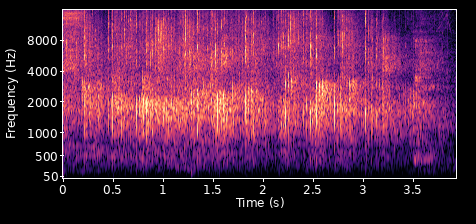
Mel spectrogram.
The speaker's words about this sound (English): Yeah, you can give him a great round of applause.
